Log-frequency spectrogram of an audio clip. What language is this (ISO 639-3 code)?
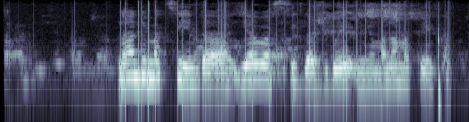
kin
